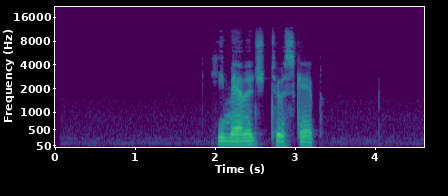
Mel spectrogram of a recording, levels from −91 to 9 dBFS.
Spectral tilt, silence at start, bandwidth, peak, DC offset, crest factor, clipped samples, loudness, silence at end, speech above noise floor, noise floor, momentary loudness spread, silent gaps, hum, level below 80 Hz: -5.5 dB/octave; 2.05 s; 12 kHz; -8 dBFS; under 0.1%; 22 dB; under 0.1%; -26 LUFS; 1.4 s; 47 dB; -72 dBFS; 8 LU; none; none; -64 dBFS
